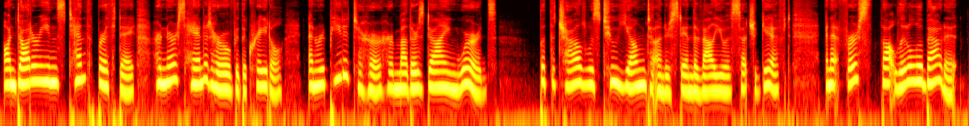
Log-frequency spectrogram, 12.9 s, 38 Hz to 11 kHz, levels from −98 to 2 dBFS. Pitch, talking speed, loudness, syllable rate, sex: 225 Hz, 185 wpm, -18 LUFS, 5.2 syllables/s, female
